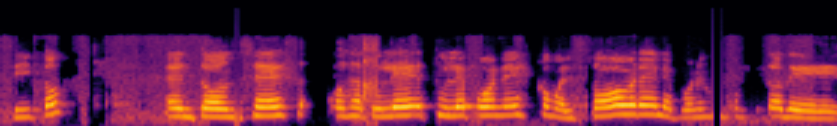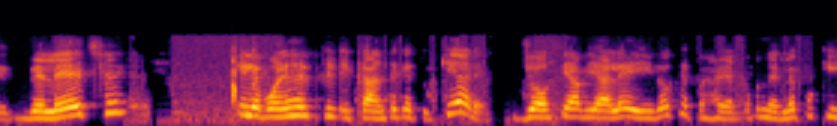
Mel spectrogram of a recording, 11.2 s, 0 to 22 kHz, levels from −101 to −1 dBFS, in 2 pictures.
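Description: From 0.08 to 6.72 s the speech is suppressed in double talk. The level dips repeatedly, at worst by something like 40 dB, across roughly five seconds of that span. This is likely the echo canceller failing to tell the near talker from loudspeaker echo while the far side was also speaking, so it attenuated everything. The same behaviour returns from 7.50 to 11.16 s, affecting around three seconds, again with drops near 40 dB.

Within the first stretch, at 0.75 to 0.82 s, a faint echo leak appears: a delayed copy of the speech arriving 286 ms late at about 35 dB below it. It is likely residual loudspeaker pickup that the canceller did not fully remove and sent back. Further leaks follow at 3.11 to 3.17 s (about -15 dB), 3.83 to 3.93 s (about -35 dB), 6.42 to 6.76 s (about -25 dB, the longest scrap) and 8.43 to 8.48 s (about -35 dB), all with the same 286 ms delay.

At 1.56 s the audio cuts to silence for 27 ms, and at 4.74 s for 52 ms, then resumes. 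These gaps are a Bluetooth stall, likely caused by interference delaying packets until the headphone buffer ran empty. The band stops at 8 kHz, consistent with the call microphone processing.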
